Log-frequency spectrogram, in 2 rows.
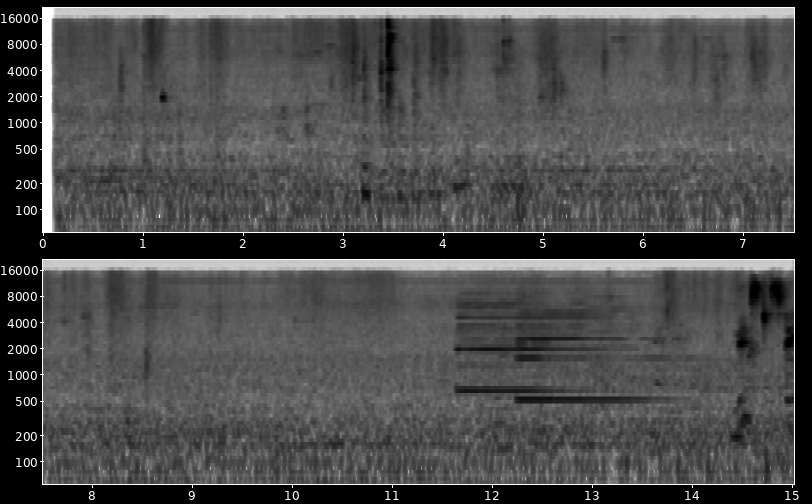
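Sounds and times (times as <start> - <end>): low hum of train carriage: 0.1 - 15.0.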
